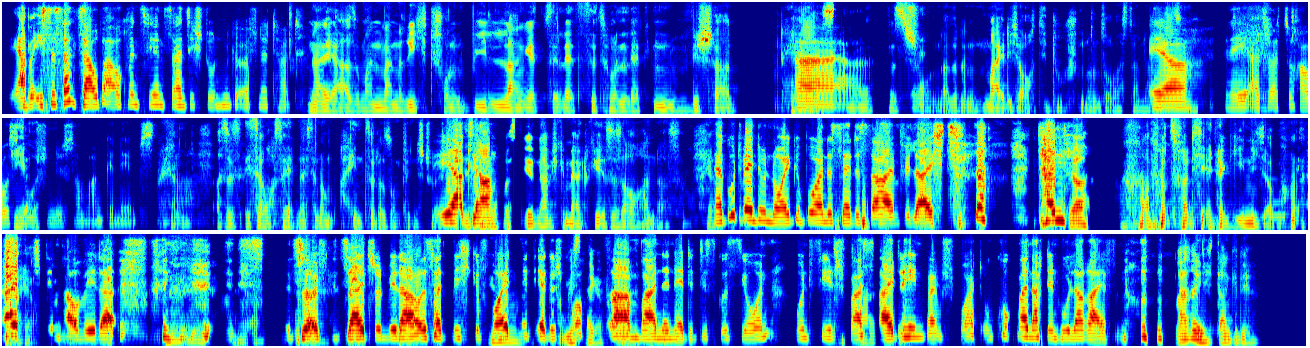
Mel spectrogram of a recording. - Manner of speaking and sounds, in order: distorted speech; other background noise; chuckle; laughing while speaking: "habe zwar die Energie nicht, aber na ja"; chuckle; laugh; chuckle
- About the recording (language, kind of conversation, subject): German, unstructured, Wie motivierst du dich, regelmäßig Sport zu treiben?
